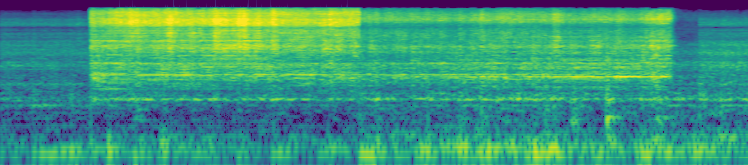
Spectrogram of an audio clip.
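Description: Electric pillar drill press running with a steady hum and a rough rubbing, scraping noise over it. The sound is much quieter for about the first second and drops away briefly again near the end.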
